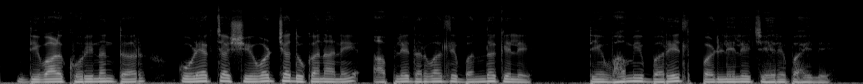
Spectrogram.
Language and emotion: Marathi, sad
